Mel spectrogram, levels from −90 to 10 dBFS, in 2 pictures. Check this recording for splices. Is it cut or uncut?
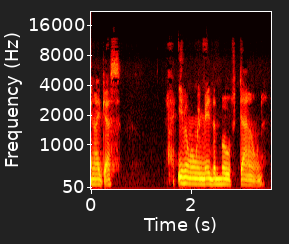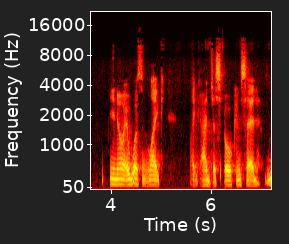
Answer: uncut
